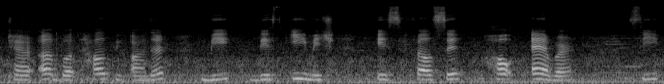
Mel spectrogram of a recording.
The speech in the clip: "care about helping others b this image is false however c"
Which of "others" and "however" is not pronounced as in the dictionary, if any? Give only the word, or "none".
others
